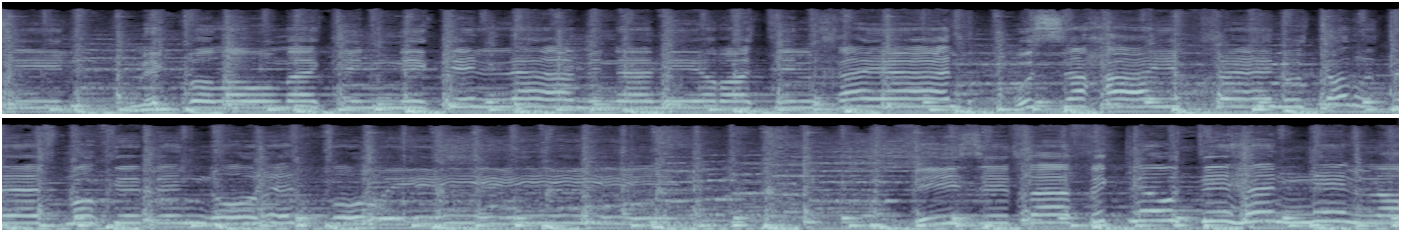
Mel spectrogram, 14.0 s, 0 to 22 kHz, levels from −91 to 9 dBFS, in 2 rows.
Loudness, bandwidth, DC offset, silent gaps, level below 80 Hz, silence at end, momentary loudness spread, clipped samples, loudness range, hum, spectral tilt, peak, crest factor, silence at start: -16 LUFS; 17 kHz; under 0.1%; none; -26 dBFS; 0 s; 2 LU; under 0.1%; 1 LU; none; -5.5 dB/octave; -2 dBFS; 14 dB; 0 s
